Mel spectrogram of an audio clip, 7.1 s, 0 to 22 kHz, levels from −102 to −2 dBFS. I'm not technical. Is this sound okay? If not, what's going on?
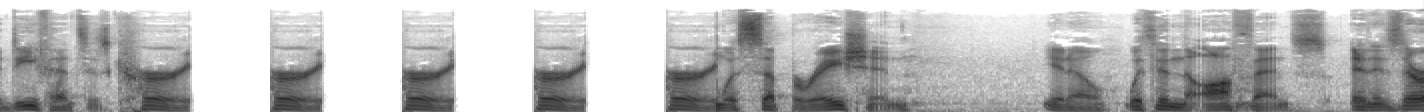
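No. From 0.95 to 3.59 s, after "defense is", the speech sticks: a 0.25 s snippet repeats four times, each followed by 0.41 s of silence, until "with separation". This is stutter with silent gaps, likely a stalled player replaying its last fragment. The speech from that stretch is lost.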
